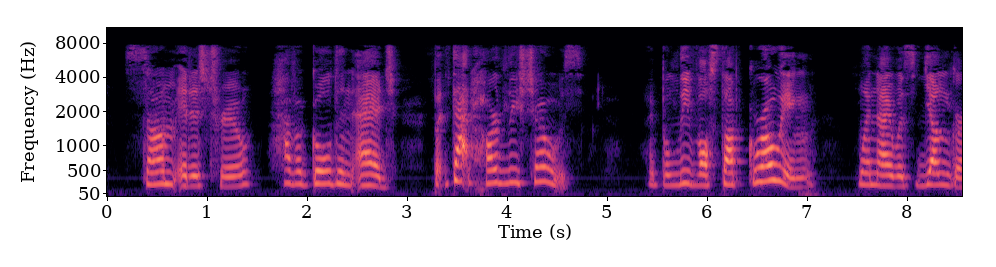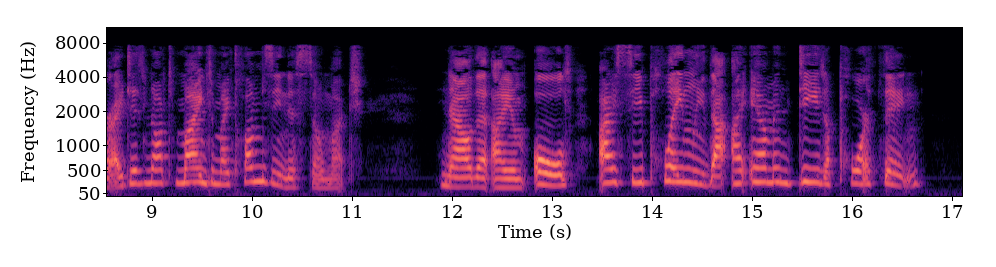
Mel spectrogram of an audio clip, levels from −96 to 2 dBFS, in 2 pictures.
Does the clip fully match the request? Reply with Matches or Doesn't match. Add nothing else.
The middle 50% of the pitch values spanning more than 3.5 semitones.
Matches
